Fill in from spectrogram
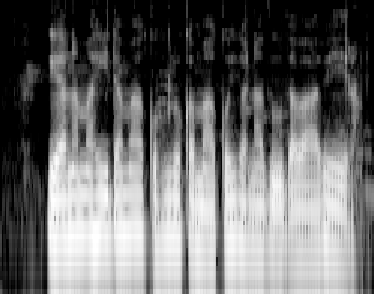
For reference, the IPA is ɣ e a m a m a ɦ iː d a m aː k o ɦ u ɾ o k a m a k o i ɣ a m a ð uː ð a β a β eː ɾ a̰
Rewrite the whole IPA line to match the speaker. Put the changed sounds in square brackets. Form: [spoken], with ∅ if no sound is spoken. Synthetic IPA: ɣ e a [n] a m a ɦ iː d a m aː k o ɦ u ɾ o k a m a k o i ɣ a [n] a ð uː ð a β a β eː ɾ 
